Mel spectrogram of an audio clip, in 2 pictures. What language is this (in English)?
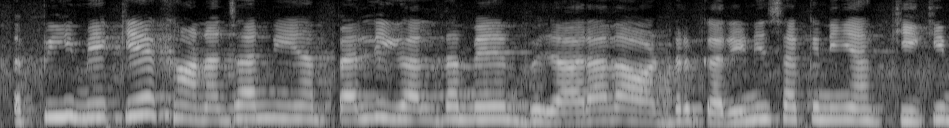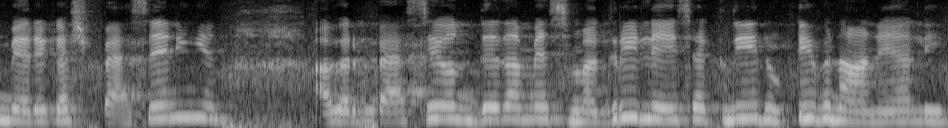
Dogri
